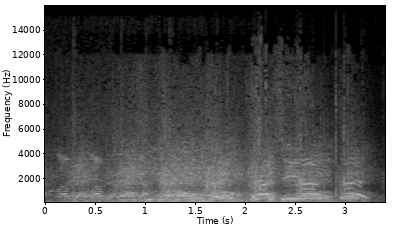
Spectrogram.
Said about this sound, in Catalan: Una manifestació animava ovacions i aplaudiments a favor d'Alberto Núñez Feijóo al Temple de Devot a Madrid. La concentració ha comptat amb una gran quantitat d'assistents que mostraven banderes d'Espanya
